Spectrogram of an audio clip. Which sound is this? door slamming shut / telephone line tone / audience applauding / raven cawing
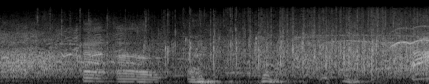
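audience applauding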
